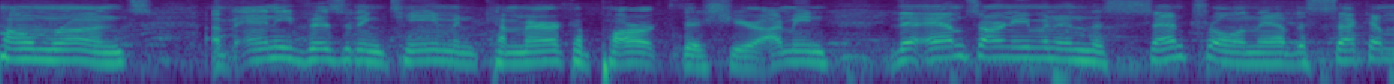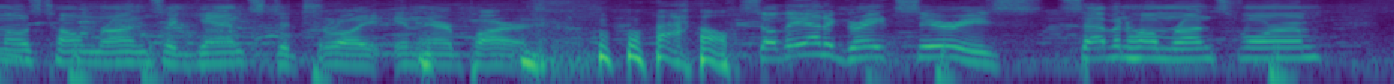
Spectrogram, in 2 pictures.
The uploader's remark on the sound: Live from Channel Marker Pub & Grill at the Edmonds/Kingston Ferry Landing.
